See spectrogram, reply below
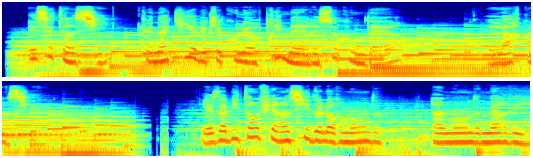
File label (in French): Narration Conte Voix naturelle et joyeuse; Magicienne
